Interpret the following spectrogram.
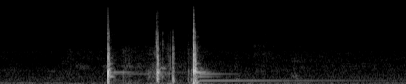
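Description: A camera being handled and set down on a wooden table: four sharp knocks and clatters within about a second, starting about a second in. The last and loudest knock is followed by a low hum that fades away.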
